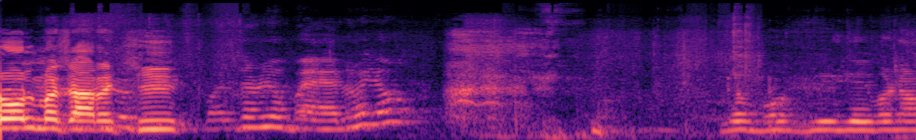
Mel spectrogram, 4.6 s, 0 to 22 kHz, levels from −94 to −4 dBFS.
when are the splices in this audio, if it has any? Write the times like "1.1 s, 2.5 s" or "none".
none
